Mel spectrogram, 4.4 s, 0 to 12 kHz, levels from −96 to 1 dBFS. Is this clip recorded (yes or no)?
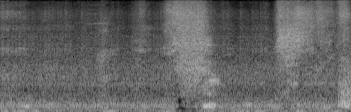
yes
